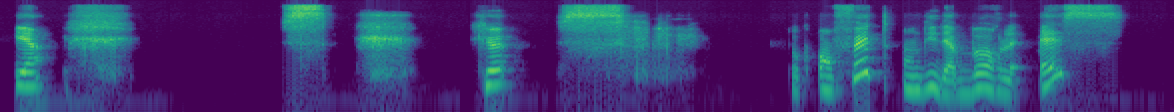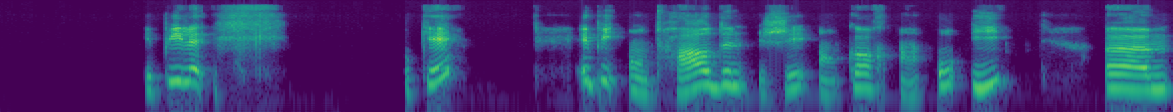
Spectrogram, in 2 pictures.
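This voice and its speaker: Patient woman teacher, lively pitch, unhurried. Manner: patient, checks understanding with frequent "ok?". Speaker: Dutch language teacher. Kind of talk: explaining a dictation lesson.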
